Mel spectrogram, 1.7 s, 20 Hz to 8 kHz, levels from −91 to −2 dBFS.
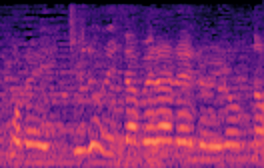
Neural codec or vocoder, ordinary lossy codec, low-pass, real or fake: none; none; 7.2 kHz; real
